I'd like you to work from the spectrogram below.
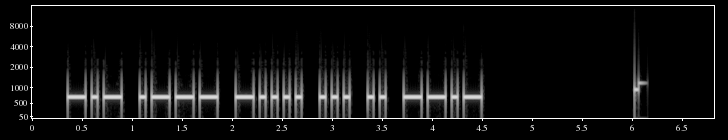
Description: Morse code, heard as a keyed tone, about 20 wpm, 700 Hz. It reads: KJ6SIQ
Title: USA Call Signs Repeated 2x 20wpm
